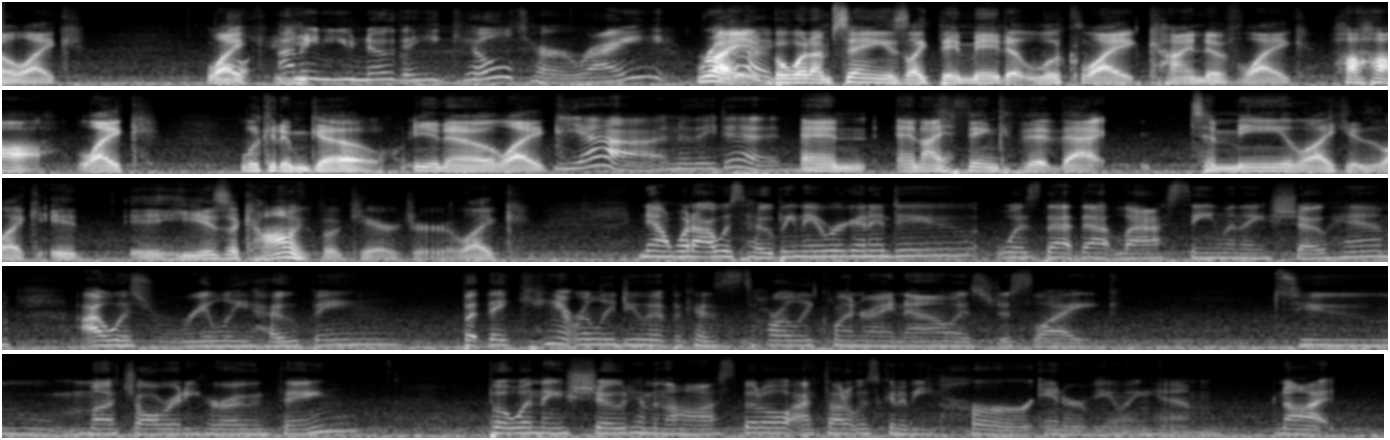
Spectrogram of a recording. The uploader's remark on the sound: We tried something a little different this time by recording our thoughts while driving home from the movie theater immediately after seeing the film. It's our first 3 person podcast!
